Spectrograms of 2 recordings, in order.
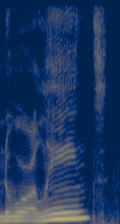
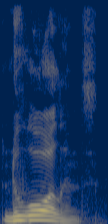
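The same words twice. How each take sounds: First: New Orleans with drawn-out "leenz"; wrong pronunciation. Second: New Orleans with short "linz" ending; local pronunciation. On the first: Showing co-host what to avoid, New Orleans with "leenz". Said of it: "it's the way you pronounce it". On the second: Showing how locals say it, New Orleans with "linz". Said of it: "the way they say it is". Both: Shown as a demonstration.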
